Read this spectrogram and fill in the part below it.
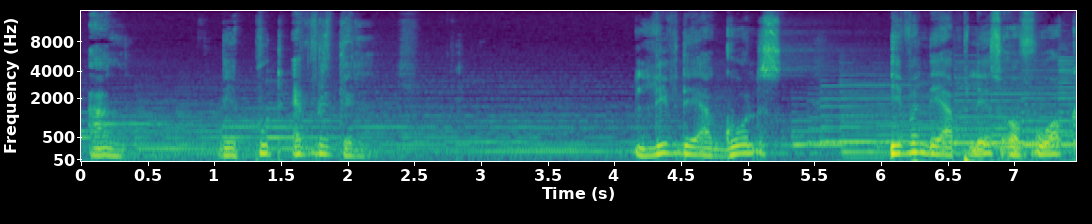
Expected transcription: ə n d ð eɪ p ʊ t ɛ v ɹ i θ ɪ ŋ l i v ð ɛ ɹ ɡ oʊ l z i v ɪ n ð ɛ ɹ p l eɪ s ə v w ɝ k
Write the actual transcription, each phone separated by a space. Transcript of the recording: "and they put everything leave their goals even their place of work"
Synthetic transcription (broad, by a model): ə n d eɪ p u t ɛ v ɹ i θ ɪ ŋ l i v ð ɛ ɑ ɡ oʊ l s i v ɪ n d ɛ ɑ p l eɪ s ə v w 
